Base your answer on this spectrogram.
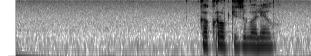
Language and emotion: Russian, neutral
